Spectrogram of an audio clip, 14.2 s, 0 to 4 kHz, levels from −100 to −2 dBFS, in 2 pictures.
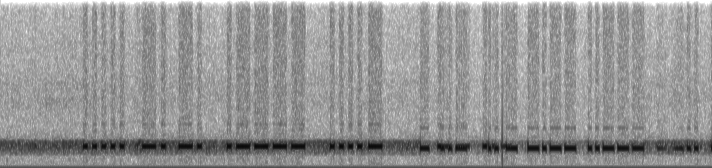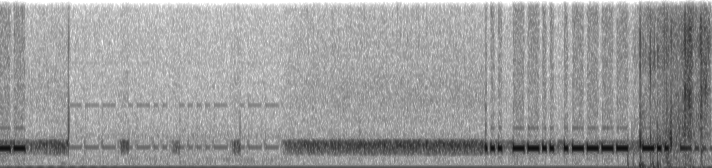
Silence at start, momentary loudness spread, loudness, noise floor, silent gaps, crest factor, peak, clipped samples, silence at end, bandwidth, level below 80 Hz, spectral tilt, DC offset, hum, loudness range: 0 s; 14 LU; -15 LUFS; -44 dBFS; none; 14 dB; -2 dBFS; under 0.1%; 0 s; 4 kHz; -48 dBFS; -7.5 dB/octave; 1%; none; 16 LU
